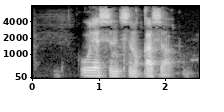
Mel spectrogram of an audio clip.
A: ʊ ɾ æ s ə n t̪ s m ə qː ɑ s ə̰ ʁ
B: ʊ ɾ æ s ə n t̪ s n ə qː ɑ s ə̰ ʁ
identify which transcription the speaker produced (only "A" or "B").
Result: B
